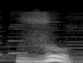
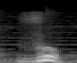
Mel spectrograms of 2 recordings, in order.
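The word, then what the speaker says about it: vous: E claro, o S também é mudo. Escuta Vu. Mais uma vez, Vu.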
